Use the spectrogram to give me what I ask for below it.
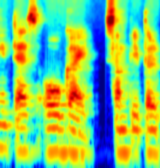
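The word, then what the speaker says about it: augite: we'll we'll come to that later okay so oh guide or ogi sometimes it's pronounced as ojit but i prefer pronouncing it as ogi some people pronounce oh guide some people pronounce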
